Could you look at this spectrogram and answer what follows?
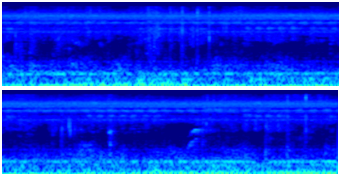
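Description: Steady high hiss of night insects over a low rumble, with a brief squeak about eight seconds in.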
